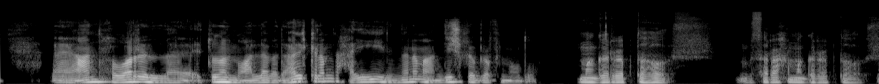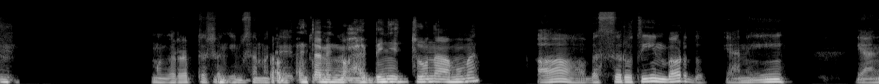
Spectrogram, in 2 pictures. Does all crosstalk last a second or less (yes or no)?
no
